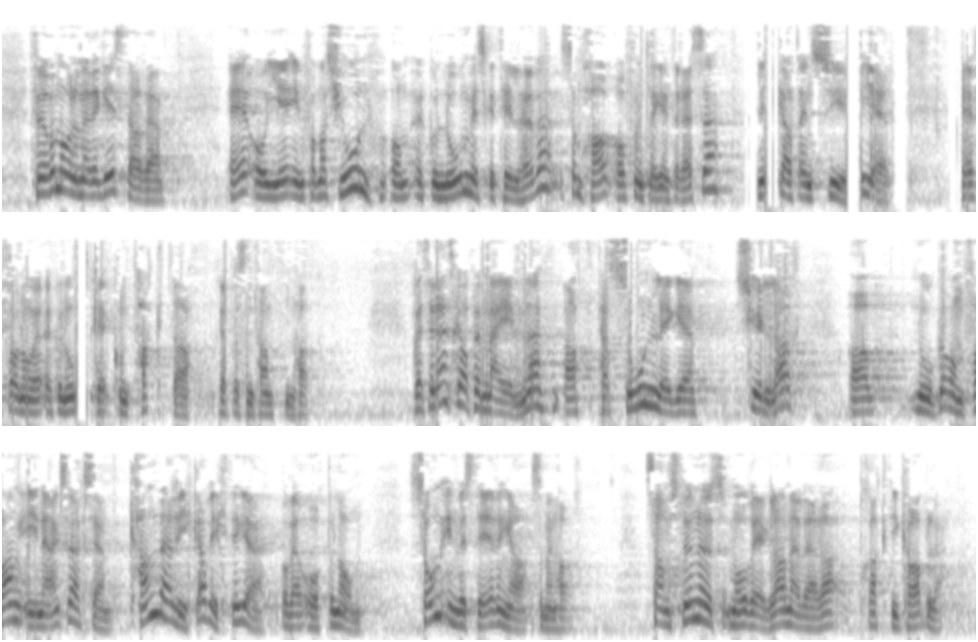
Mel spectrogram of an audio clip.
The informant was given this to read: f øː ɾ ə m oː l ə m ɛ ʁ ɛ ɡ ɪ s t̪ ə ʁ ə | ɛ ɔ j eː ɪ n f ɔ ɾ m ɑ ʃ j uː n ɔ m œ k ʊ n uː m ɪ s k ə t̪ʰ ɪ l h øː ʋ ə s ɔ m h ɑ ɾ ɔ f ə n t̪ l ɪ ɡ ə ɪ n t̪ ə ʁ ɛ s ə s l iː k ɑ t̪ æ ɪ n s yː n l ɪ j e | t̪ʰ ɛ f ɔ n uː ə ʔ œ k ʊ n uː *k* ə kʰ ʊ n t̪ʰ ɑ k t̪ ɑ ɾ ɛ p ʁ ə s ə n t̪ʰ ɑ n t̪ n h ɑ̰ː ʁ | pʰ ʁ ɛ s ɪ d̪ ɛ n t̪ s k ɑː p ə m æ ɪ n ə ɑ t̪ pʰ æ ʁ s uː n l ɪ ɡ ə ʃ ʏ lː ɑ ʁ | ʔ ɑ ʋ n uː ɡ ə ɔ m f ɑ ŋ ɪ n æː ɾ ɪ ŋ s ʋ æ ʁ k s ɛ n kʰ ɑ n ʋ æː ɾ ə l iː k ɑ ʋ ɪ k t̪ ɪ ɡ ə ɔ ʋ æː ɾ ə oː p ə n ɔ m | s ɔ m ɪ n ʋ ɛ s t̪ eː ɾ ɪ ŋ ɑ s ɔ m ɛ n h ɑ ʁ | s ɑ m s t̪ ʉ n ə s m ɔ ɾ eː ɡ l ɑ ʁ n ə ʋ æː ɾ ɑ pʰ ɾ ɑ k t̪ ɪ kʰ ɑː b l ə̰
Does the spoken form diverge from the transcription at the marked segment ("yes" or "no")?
no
